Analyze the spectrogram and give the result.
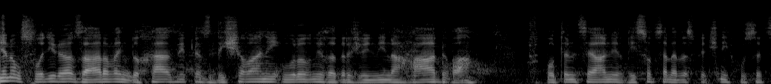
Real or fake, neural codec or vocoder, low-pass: fake; codec, 44.1 kHz, 1.7 kbps, Pupu-Codec; 10.8 kHz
